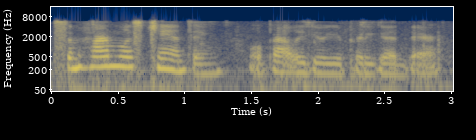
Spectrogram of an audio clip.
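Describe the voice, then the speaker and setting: A woman's voice: fairly low pitch, expressive, fairly quick, vocal fry, crowd noise. Dryly joking woman on a muffled web call. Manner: dry, mock-formal humour. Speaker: panel guest in an online hangout. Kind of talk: casual chat. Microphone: video call. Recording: dull, slightly noisy web call audio.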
